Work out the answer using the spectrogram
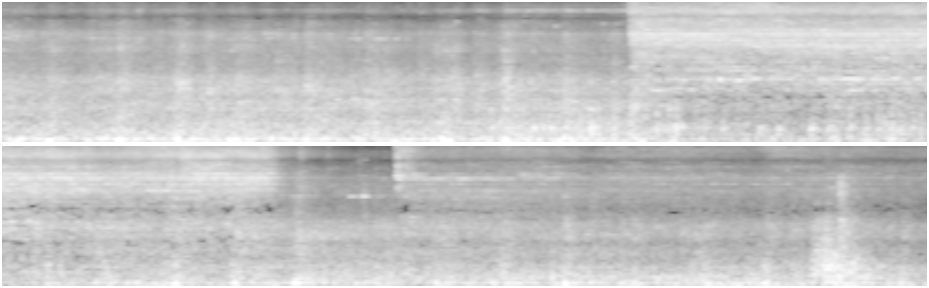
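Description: Open-top freight wagons of an electric-hauled Indian Railways goods train rolling past at speed, their wheels clattering over the rail joints. About four seconds in, a loud hissing rush sets in suddenly and lasts about three seconds. Near the end the last vehicle, a brake van, passes and the clatter fades.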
